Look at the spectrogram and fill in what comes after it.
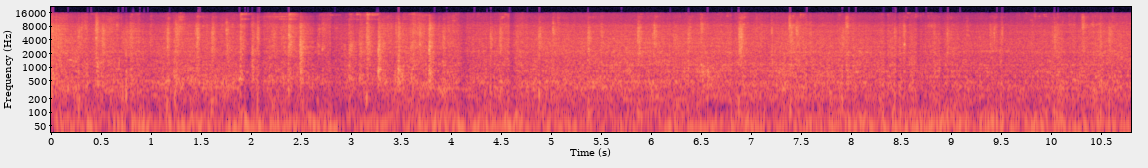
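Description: Vivek Express passenger train running at speed: a loud, steady rumble of wheels on rail with scattered clicks.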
